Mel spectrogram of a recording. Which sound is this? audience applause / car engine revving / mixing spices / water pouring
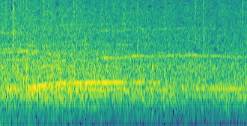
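audience applause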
